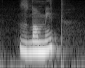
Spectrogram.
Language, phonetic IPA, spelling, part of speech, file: Czech, [ˈzlomɪt], zlomit, verb, Cs-zlomit.ogg
- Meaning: 1. to break (to end up in two or more pieces) 2. to break (of a bone) 3. to break (to cause to end up in two or more pieces)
